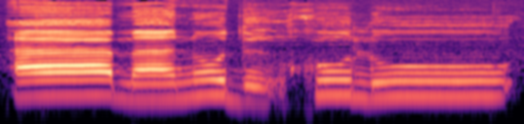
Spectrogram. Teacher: اس پہ ہم قلقلہ کریں گے دال ساکن ہو گیا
